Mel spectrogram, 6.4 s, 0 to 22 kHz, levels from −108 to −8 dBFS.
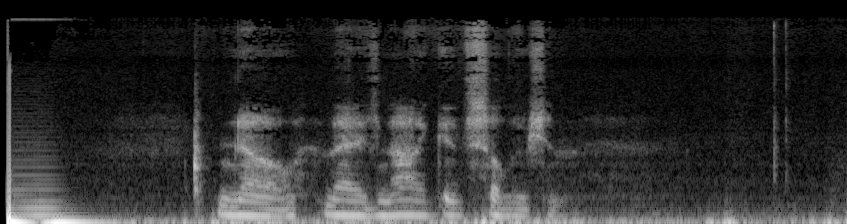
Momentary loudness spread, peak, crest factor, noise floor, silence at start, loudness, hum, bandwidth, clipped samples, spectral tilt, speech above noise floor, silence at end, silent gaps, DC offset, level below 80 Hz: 23 LU; -6 dBFS; 20 dB; -54 dBFS; 0.05 s; -38 LUFS; none; 16.5 kHz; under 0.1%; -5.5 dB/octave; 16 dB; 0.05 s; none; under 0.1%; -36 dBFS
